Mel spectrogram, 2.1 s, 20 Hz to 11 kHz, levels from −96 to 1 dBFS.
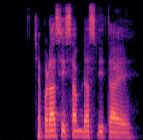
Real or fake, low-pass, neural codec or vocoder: fake; 9.9 kHz; codec, 16 kHz in and 24 kHz out, 2.2 kbps, FireRedTTS-2 codec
